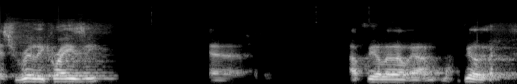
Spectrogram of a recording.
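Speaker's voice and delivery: choked-up emotional voice. Talking about young men killing each other, getting emotional. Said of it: "I'm getting emotional right now".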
